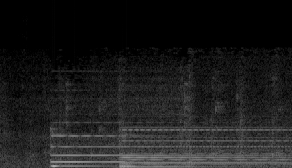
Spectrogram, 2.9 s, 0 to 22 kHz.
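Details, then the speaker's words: Dutch Friesian Tal wall clock that keeps stopping from a worn bushing: two clean gong strokes about a second apart striking the hour, fading evenly, strike train working properly. "it does have a nice [Music] sound so we got 1:00"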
